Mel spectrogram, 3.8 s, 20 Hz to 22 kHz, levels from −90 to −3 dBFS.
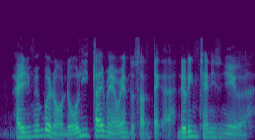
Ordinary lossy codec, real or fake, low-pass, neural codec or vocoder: none; fake; 7.2 kHz; codec, 16 kHz, 8 kbps, FunCodec, trained on Chinese and English, 25 frames a second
